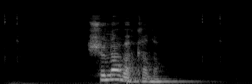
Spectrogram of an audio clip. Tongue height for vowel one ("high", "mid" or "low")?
high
